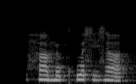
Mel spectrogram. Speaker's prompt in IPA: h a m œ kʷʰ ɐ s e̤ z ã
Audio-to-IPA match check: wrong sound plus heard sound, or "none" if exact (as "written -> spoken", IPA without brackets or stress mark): a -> ã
